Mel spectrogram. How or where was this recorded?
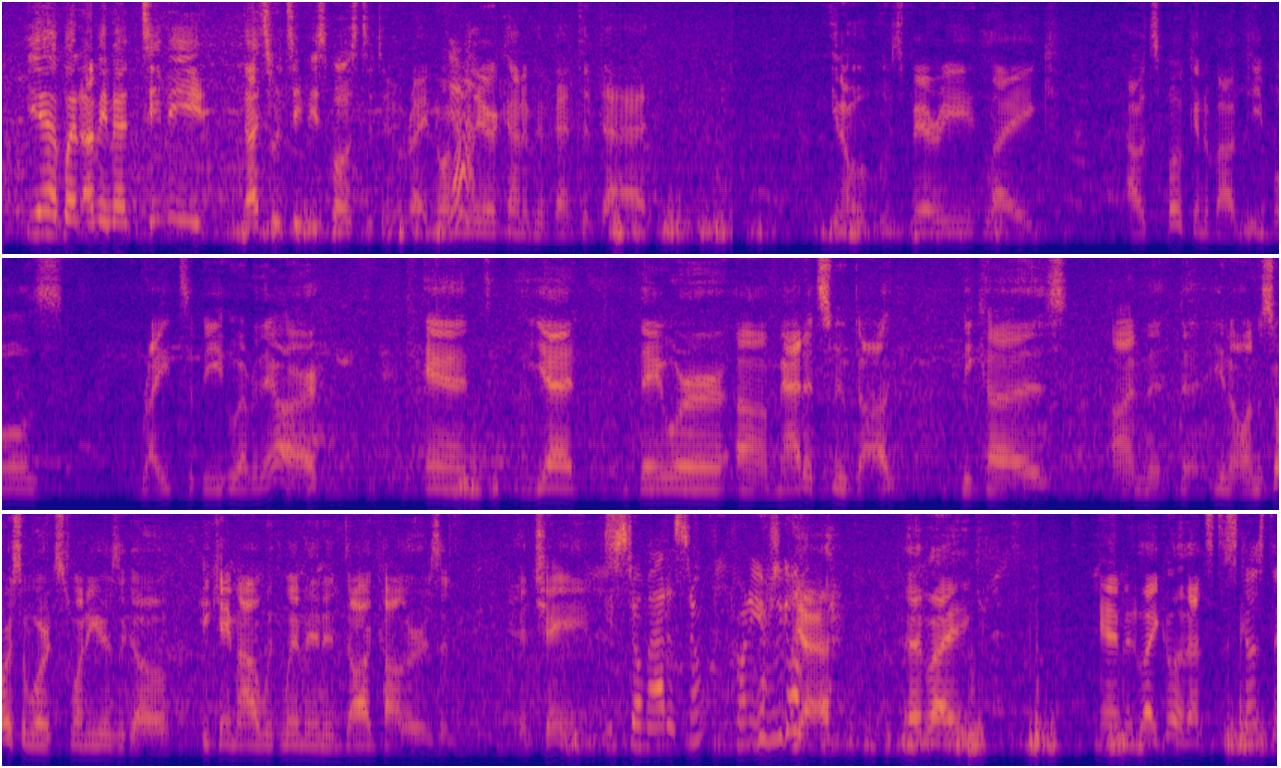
outdoors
